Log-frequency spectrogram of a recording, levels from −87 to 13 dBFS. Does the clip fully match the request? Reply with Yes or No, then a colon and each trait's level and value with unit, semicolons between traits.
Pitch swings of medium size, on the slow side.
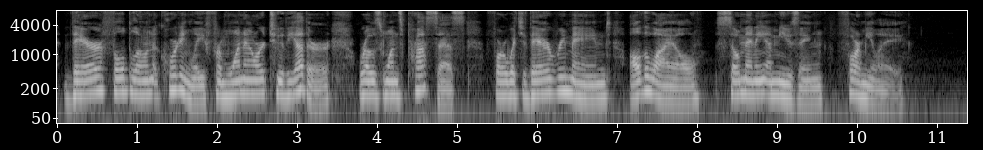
Yes: average, 4.3 semitones; slow, 125 wpm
